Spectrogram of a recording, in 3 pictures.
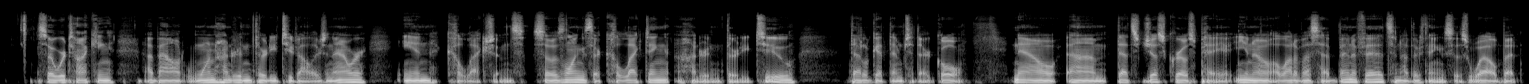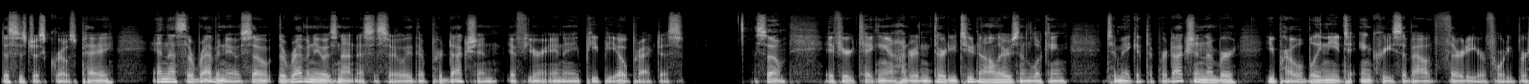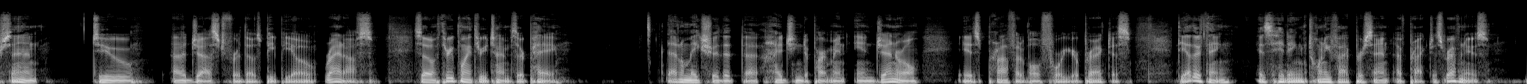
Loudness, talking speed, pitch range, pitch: -18 LUFS, 160 wpm, 90-110 Hz, 100 Hz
